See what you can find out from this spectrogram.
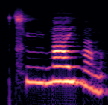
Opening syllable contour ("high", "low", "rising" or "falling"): low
